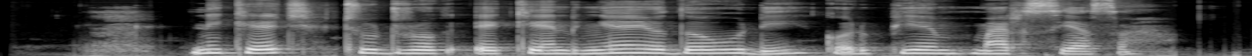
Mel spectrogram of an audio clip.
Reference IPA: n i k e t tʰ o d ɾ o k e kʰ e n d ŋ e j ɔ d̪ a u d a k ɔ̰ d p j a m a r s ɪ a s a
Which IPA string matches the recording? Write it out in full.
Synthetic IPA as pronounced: n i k e t͡ʃ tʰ u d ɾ o k e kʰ e n d ŋ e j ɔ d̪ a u d i k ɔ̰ d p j e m a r s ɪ a s a

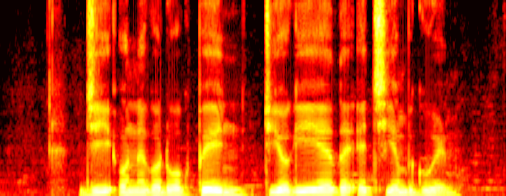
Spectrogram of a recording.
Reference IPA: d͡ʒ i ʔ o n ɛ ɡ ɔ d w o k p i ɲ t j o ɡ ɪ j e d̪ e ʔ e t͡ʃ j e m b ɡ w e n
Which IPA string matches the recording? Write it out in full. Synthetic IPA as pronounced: d͡ʒ i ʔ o n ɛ ɡ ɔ d w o k p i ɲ t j o ɡ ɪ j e d̪ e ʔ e t͡ʃ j e m b ɡ w e n

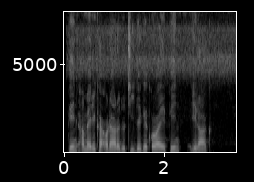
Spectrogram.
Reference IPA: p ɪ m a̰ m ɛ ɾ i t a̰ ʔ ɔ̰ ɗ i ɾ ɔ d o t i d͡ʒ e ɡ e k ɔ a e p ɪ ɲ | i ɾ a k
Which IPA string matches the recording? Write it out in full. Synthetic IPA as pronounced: p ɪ ɲ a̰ m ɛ ɾ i k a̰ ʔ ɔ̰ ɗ a ɾ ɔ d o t i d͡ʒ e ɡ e k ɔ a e p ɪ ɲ | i ɾ a k

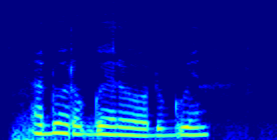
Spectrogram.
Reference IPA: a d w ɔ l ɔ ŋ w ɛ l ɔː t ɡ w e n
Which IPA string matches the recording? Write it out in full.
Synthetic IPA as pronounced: a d w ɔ ɾ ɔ ɡ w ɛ ɾ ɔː d ɡ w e n

